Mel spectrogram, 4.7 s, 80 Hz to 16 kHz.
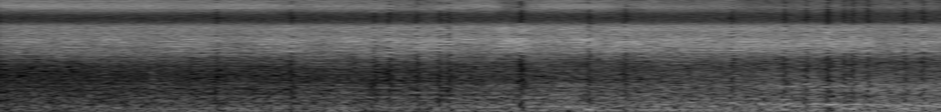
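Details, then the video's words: Chorus of Korean cicadas in a midsummer green forest during a heatwave, 25 July 2024: an unbroken, shrill, hissing drone that holds constant throughout. "Korean cicadas, a chorus in a midsummer green forest | 한국 매미들의 한여름 초록 숲속의 합창"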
